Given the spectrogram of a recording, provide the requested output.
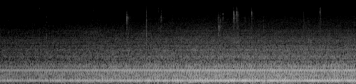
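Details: New Danby 50-pint dehumidifier's built-in drain pump draining through a long drain hose: low, even motor drone with a faint steady whir, no grinding or chatter; normal condensate pump operation.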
